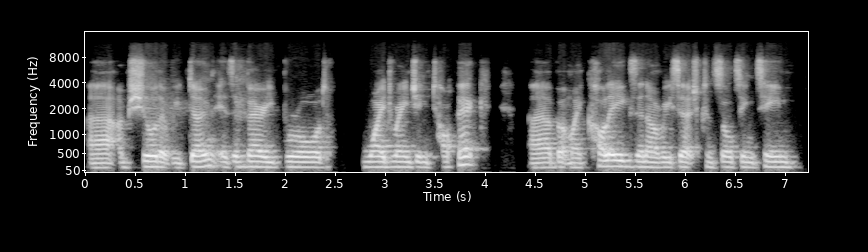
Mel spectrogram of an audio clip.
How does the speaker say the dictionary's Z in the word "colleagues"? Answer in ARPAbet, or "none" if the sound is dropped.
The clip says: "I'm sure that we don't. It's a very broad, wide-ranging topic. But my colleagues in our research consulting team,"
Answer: Z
